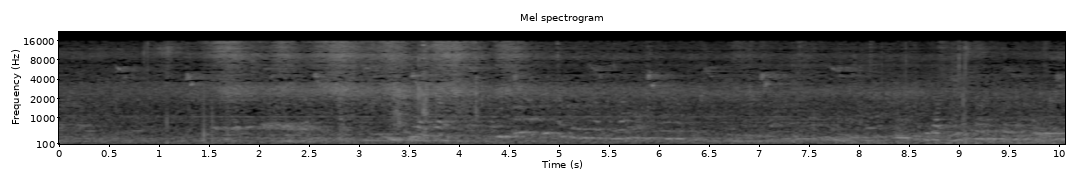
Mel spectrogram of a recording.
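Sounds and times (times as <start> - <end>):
lovebirds twittering: 0.0 - 10.0.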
